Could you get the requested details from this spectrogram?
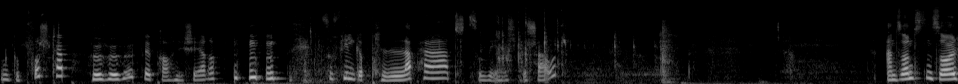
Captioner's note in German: gelächter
